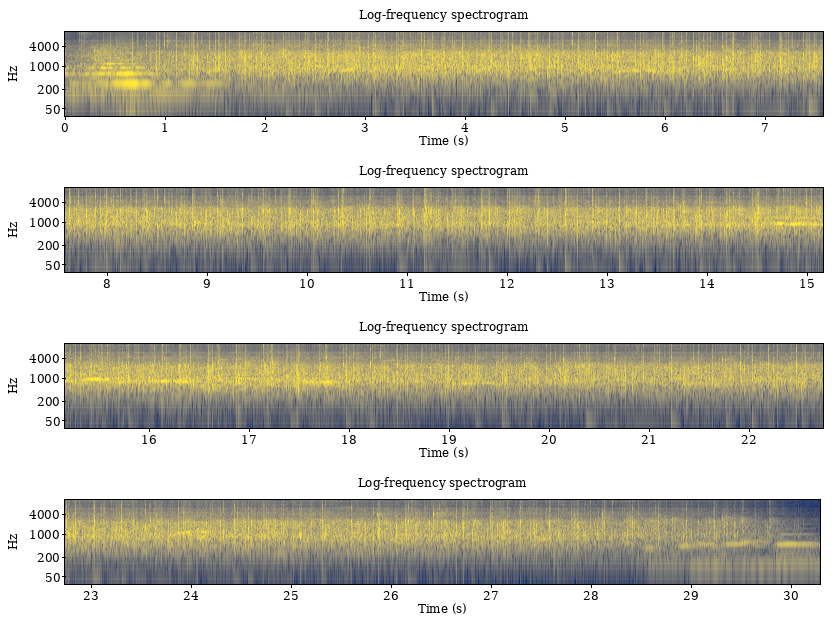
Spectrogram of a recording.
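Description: A string orchestra's closing chord ends about a second in, and an audience breaks into steady applause that thins out near the end.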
